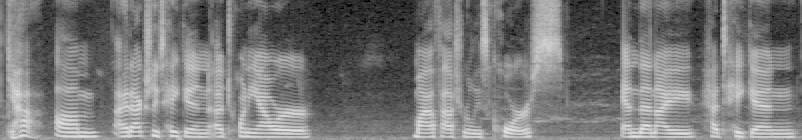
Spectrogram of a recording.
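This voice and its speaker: A young woman in her twenties, a new occupational therapy graduate, talking in a quick, chatty way with lots of "like" and restarts in a casual interview. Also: medium pitch, flat delivery, fairly bright tone.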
